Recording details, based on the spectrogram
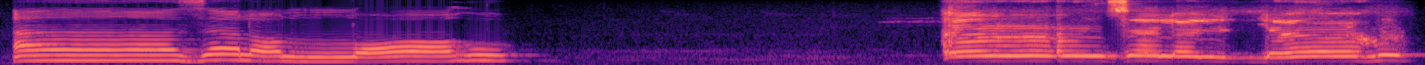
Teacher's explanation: لام ہے جو اسم جلالہ کا، اس کو موٹا کریں گے کیونکہ لام کے اوپر پیچھے زبر ہے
